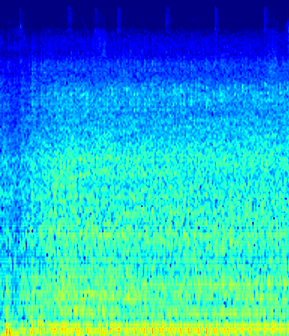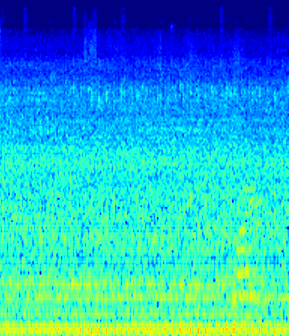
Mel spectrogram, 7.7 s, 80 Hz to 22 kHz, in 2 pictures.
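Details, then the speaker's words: 2006 VW Passat with a low oil pressure light and suspected worn plastic timing chain guides, started up again: it catches right away into a steady, even idle, much quieter, with no chain rattle. "Much quieter. Oh yeah."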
